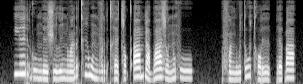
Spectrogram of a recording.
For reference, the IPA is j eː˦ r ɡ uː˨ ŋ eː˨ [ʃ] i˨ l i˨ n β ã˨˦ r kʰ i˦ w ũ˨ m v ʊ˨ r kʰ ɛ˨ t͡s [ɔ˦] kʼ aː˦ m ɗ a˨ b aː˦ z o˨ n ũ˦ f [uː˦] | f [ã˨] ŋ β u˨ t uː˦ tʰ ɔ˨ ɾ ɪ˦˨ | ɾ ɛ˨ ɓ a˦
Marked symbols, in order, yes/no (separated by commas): yes, no, yes, yes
